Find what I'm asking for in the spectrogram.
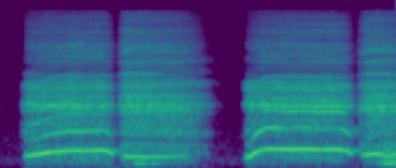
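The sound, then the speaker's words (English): Heavy, out-of-breath breathing: two loud, voiced, gasping breaths, each followed by a shorter gasp, with a brief pause between the pairs. “I don't know how you're still out of breath.”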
